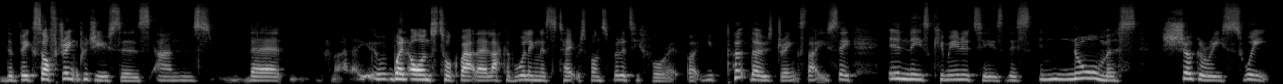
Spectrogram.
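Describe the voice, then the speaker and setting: A woman doctor hosts a relaxed podcast conversation. She talks in a thoughtful, measured way, with a mid-range voice, and keeps murmuring along while her guest speaks. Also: medium pitch. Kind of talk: casual conversation.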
